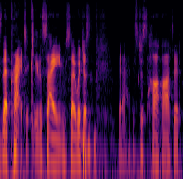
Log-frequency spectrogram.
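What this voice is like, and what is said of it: Mild Oxfordshire English accent. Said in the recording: “It's Oxfordshire-ish. It's that kind of half-hearted attempt at received pronunciation.”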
